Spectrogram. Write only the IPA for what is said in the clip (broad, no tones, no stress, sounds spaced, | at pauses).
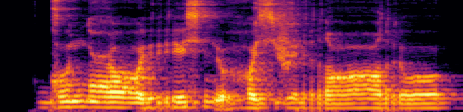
ɡ o n ʕ ɔː rʲ ɘ sʲ n o̰ ɦ ɔ sʲ v ɪ r ɑː r o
